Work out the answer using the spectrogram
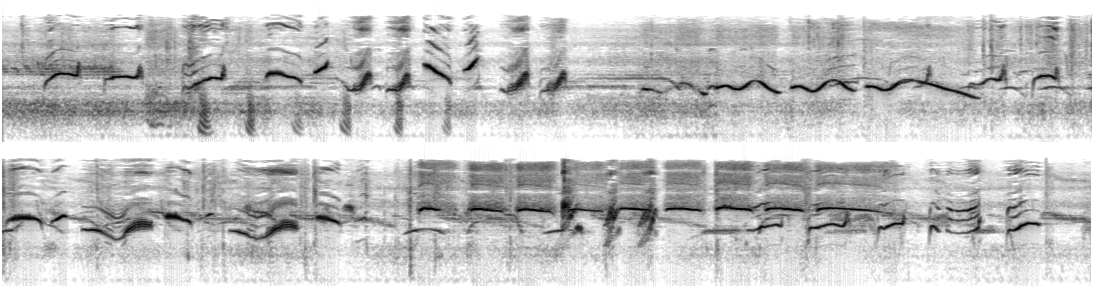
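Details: Chinese hwamei kept in a cage in Vietnam, pouring out a long varied whistled song of looping, slurred and rising notes, with a few sharp clicking sounds early on and a busy, rapid passage toward the end.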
